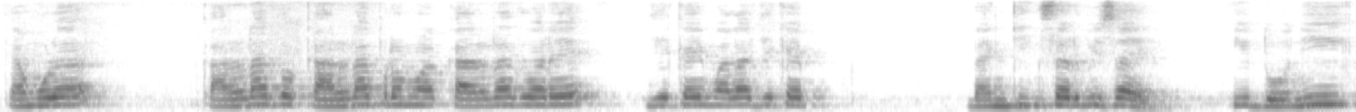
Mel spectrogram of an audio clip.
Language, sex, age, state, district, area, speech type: Marathi, male, 60+, Maharashtra, Kolhapur, urban, spontaneous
